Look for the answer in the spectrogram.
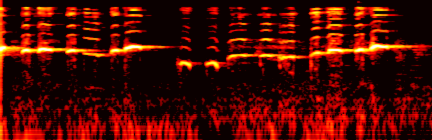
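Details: Clean, close whistling from a singing pet cockatiel, with choppy phrases that rise and fall, two low short notes in the middle, then a climbing run of whistles.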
